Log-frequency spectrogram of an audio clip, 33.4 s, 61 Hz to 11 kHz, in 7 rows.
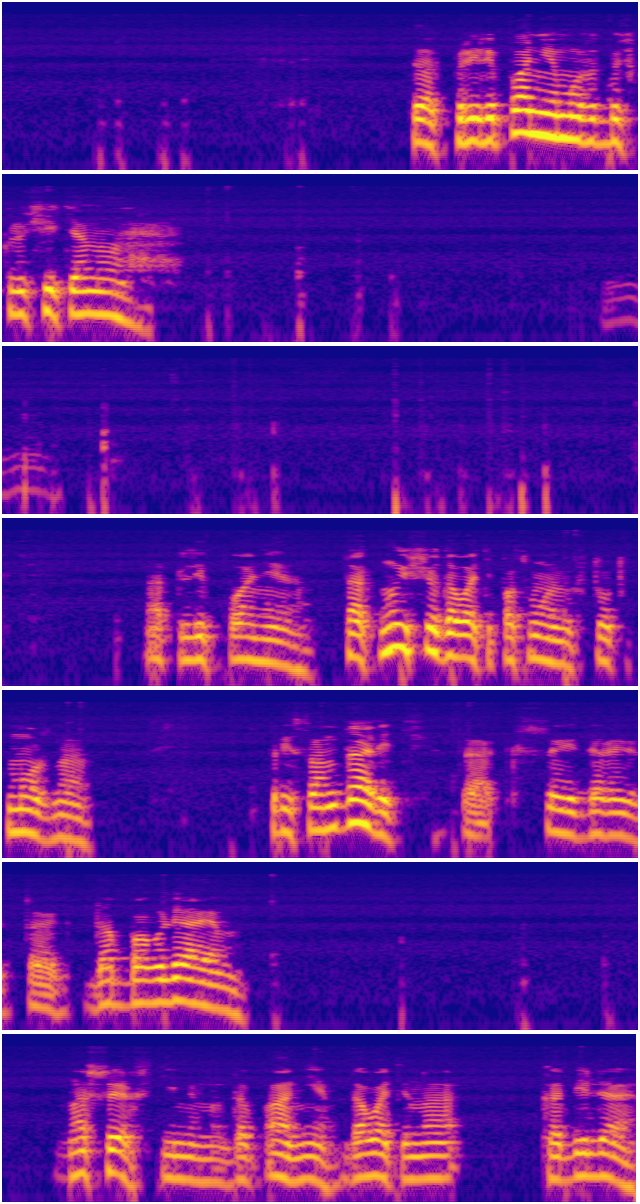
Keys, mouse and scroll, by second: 4.6-5.1 drag, 6.3 click, 7.0 click, 7.8-9.6 drag, 11.3 ctrl+z, 12.6 ctrl+z, 13.4 ctrl+z, 15.7 click, 17.8-18.1 middle drag, 18.4 click, 19.5 click, 21.0 middle click.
